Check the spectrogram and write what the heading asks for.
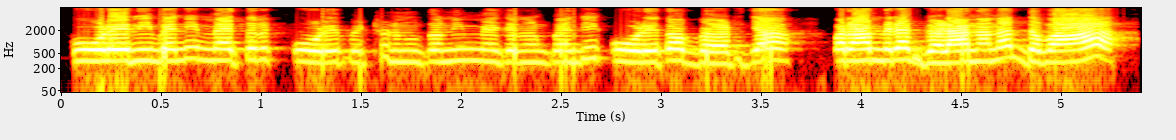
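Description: A woman's voice: sits high, flat delivery, fast, a bit bright. A woman with a Punjabi accent playing a fretful sister-in-law who scolds and wails dramatically in a village short film. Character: fretful sister-in-law caring for her brother's wife.

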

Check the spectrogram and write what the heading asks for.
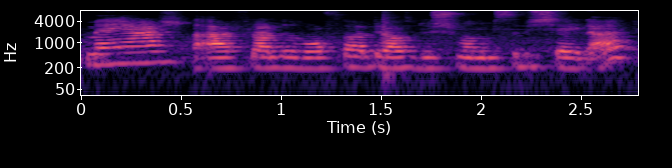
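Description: A woman's voice: medium pitch, normal speed, fairly bright tone. A young woman chatting through a casual film review, gushing and loose, full of fillers. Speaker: film vlogger. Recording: roomy, distant mic, faint hiss.

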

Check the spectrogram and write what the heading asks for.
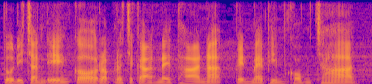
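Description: A man reading a first-person moral story aloud as the storyteller, in a steady, measured way. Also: mid-range voice, soft background music.

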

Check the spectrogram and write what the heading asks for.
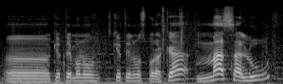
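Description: A man giving excited let's play commentary, teasing and shouting in bursts. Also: a little high, normal speed, loud music behind the voice. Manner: excitable, loud outbursts, teasing, sings along. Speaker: gamer.

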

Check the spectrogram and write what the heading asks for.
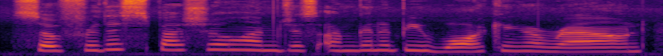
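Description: A young adult YouTuber with a slightly high voice rambles through a casual walking vlog at the edge of the woods, stuffing her sentences with ums and likes. Her deadpan, self-mocking humor comes at a moderate pace, and she's a bit out of breath from walking uphill. She talks into a wired earbud headset mic with the phone held low, and there's no echo.

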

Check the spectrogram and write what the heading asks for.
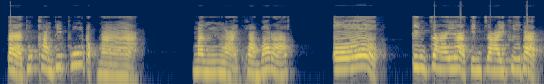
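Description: A woman's voice: sits high, sharp tone, dull audio. A woman hosting her own channel, chatting casually and gossipily about a celebrity interview, with frequent fillers and asides. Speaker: channel host. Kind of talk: casual commentary to camera.

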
